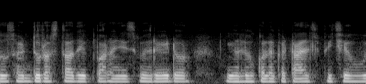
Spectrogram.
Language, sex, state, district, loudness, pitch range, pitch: Hindi, male, Punjab, Pathankot, -18 LUFS, 135-140 Hz, 140 Hz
